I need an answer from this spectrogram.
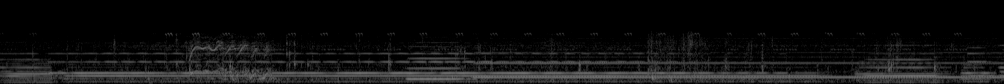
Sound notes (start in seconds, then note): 0.2 gentle music; 1.8 horse whinnies; 4.4 gentle music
